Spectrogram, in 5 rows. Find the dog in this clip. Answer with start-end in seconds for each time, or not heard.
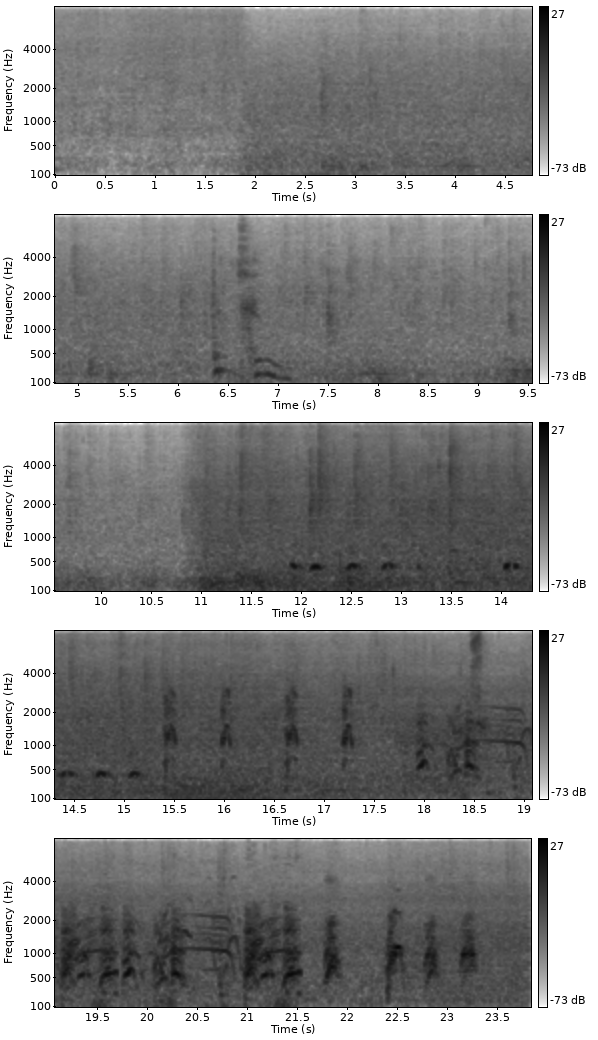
11.9-23.4.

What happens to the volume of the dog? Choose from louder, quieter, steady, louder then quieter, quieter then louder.
louder.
